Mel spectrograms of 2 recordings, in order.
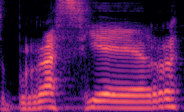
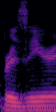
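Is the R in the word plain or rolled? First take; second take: rolled; plain. First: The R is rolled. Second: The R is said plainly, not rolled. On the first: The speaker calls it right. "Gotta roll them R's" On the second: The speaker calls it wrong. "It's not brassiere"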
